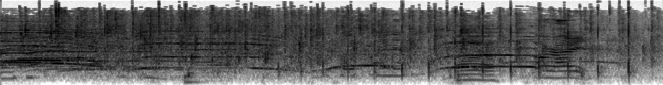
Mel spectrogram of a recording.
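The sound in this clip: A convention audience applauds a singing duo. Dense clapping fills the first half, then fades as voices talk over it.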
